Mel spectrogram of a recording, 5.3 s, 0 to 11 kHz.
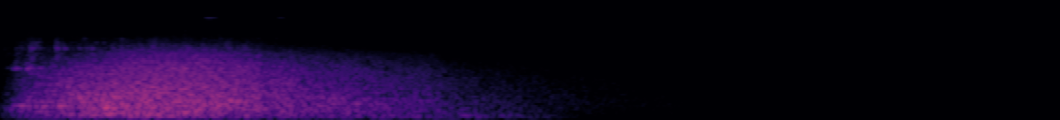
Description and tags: Fulfilling a user request for "underwater swishes and swooshes".
I initially planed to use some of my own recordings and even recorded some sounds for this purpose. The mixing was done in Ableton Live 8, using smoe of the built in effects (like EQ and reverb).
The sounds used are listed below.
Thanks to the original creators/recorders of the sounds I have used.
underwater, submarine, bubbles, movement, swoosh, swish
